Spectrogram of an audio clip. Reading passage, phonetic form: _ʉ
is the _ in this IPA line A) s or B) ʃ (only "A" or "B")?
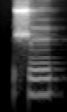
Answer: B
